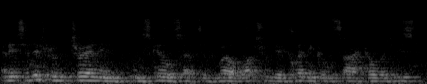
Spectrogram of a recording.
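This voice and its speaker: A man with a fairly high voice explains things in a measured way, pausing between phrases, like an expert on a panel. He is some way from the microphone in an echoey room with clear background noise. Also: steady tone, mellow, recorded from a distance. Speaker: guest speaker, sports psychologist. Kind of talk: explanatory answer at a live Q&A. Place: room at a conference, away from the mic.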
